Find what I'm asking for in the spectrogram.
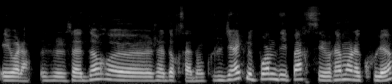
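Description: A woman with an ordinary speaking voice, medium in pitch with ordinary pitch variation, is heard dry and close with no echo on a very clean recording with a silent background. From Morocco (French parents). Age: young. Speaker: textile designer. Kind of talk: interview.

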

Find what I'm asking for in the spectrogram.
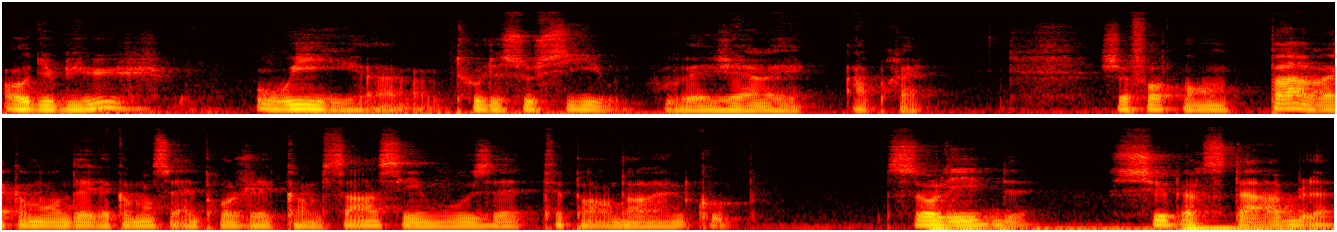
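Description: A somewhat breathy man with an American accent, speaking at a very slow pace with long, frequent pauses. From California. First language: English (speaking French). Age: 60s. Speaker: winemaker, former sommelier. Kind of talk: interview. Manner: halting.

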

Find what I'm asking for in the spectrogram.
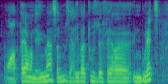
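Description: His voice pitched fairly high, a man talks at a moderate speed in a flat, monotone way. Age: 30s. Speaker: railway maintenance technician. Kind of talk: casual interview. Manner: halting, with repetitions.

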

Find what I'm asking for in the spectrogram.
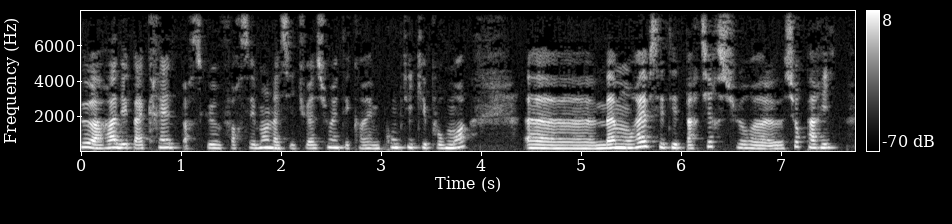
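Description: A woman speaks at a fairly slow pace with a medium pitch and fairly even intonation. Her voice is somewhat breathy. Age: 30s. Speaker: abuse survivor. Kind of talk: testimony. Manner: halting.

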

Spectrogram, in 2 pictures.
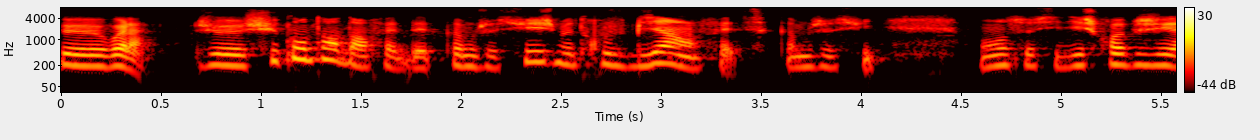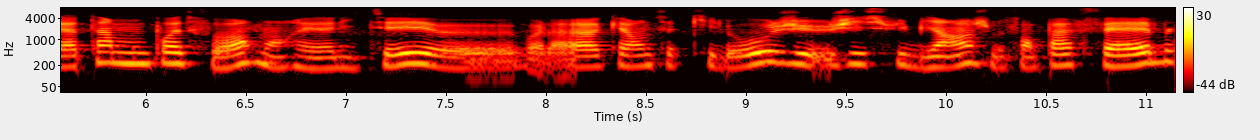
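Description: Her loudness swinging widely, a woman speaks at a moderate pace and a medium pitch with ordinary pitch variation. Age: 40s. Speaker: listener sharing testimony. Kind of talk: recorded testimony. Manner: halting.

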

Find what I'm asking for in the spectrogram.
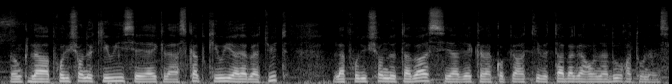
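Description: Over noticeable background noise, a man talks fairly quickly at a medium pitch with fairly even intonation. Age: 40s. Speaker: farmer. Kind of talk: interview. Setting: on his farm. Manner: halting.

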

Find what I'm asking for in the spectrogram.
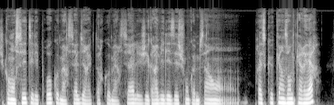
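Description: Recorded very cleanly against a silent background, a woman talks at a fairly quick pace in a dark, mellow tone, the sound dry and close with no echo. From Normandy (Elbeuf, near Rouen). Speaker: event organiser. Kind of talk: casual chat.

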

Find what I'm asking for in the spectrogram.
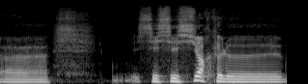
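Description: The man's voice sits at a medium pitch. It rises and falls in an ordinary way. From Paris region, France. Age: 30s. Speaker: tech company CEO. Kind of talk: interview conversation. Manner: halting.

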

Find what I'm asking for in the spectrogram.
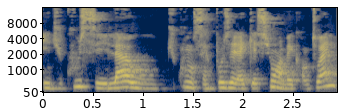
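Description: There is noticeable background noise behind the woman speaking. Her pitch is fairly high, with ordinary variation. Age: 20s. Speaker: eco-fashion concept store co-founder. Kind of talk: interview.

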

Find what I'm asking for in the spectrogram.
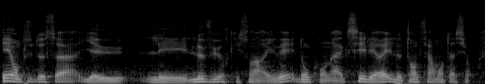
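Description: At a moderate pace, a man talks with a fairly low pitch, a dark, mellow tone and ordinary pitch variation. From France, Mayenne. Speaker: baker. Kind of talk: casual chat. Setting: back kitchen of a bakery. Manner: halting, many repetitions.

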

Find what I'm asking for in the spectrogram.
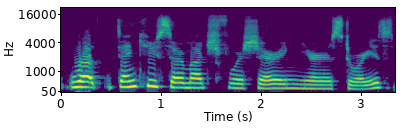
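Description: The speaker has a French accent and a dark, mellow tone. The pace is fairly slow, with lively intonation. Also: woman. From France. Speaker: podcast host. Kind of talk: interview.

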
